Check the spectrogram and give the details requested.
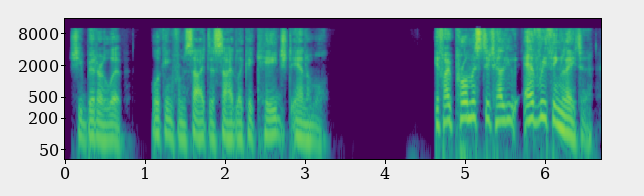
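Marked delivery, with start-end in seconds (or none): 4.6-6.6 higher pleading woman's voice; Zara, pleading. A narrator's reading. Zara asking him to trust her, pleading and high.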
